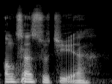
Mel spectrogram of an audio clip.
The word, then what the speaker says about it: Aung San Suu Kyi: Aung San Suu Kyi.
